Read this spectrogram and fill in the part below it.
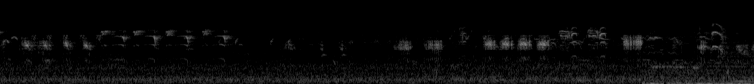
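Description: Water birds call in quick, repeated chirps.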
